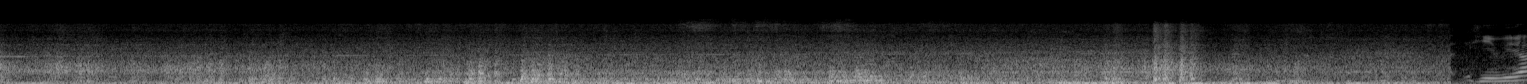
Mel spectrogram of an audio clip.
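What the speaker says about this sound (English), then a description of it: "Look at the train rails. I don't know if you're able to see it. Look at the train." A train runs on rails nearby, a steady loud rumbling roar with faint rhythmic clatter that persists throughout, while a person talks over it.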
